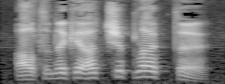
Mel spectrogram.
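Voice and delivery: put-on young boy answering fast; shepherd boy. Frightened shepherd boy answering the captain, high child voice.

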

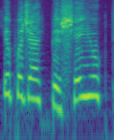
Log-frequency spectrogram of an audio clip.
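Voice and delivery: lightly lisped, high-pitched voice; lisping. A narrator's reading. Oksana tells the girls nothing can be done, lisping. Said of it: "peltek peltek konuşarak".

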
